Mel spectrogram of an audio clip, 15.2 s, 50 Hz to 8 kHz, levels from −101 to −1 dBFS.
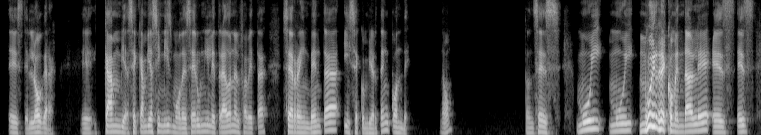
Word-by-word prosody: este 110 -4 -7
logra, 115 +1 -2 0.5
eh, 105 0 -10
cambia, 130 -4 0
se - - -1
cambia 130 +1 -2
a - - -4
sí 130 +3 -1
mismo 130 -5 -6
de 105 -1 -3
ser 125 +5 -2
un 135 +1 -6
iletrado 120 -1 -2
analfabeta, 120 -2 -7 0.3
se 130 -2 +1
reinventa 120 +9 -1
y 130 -4 -7
se - - -4
convierte 105 +3 -7
en 165 - -5
conde, 115 - -7 0.6
¿no? - - -10 1.5
Entonces 110 +1 -2 0.3
muy, 190 +7 +1
muy, 155 +4 -3
muy 245 - +9
recomendable 150 - +4
es 120 -1 -1
es, 130 +1 -2
125 Hz, 115 wpm, -23 LUFS, 110-140 Hz, 1.5 s, muy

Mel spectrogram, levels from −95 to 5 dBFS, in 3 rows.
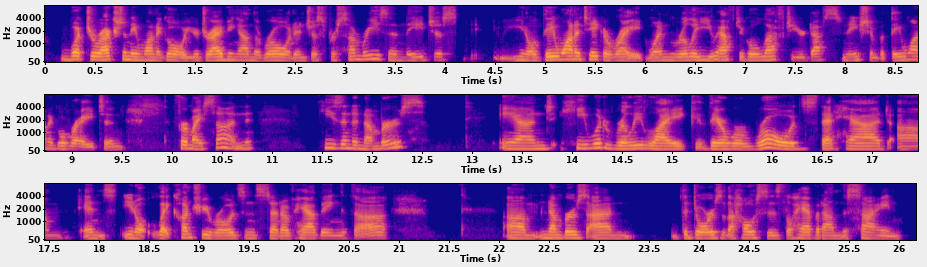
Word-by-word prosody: what 180 0 +4
direction 175 +1 +5
they 165 - +4
wanna 155 -2 0
go. 155 -1 +2
You're 150 +1 -4
driving 155 +1 +4
on 155 0 -1
the 145 - -4
road, 155 -1 +2
and 145 -1 -4
just 150 - -7
for 155 - -8
some 175 +3 -5
reason, 190 -7 -4
they 150 +1 -5
just, 160 0 -8
eh - - -26 0.2
you 225 -9 -7
know, 150 0 0
they 170 +1 +6
wanna 175 0 +7
take 180 +1 +1
a - - +3
right 150 +1 0
when 150 +2 -3
really 160 +1 +1
you 160 +1 -2
have 165 -1 +2
to 165 - -5
go 155 -1 +2
left 170 +2 -2
to - - -9
your 145 +1 -7
destination, 160 -1 -5
but - - -10
they 155 - -1
wanna 170 0 -1
go 155 -1 -1
right 140 -3 -1
and 140 - -7 0.5
for 180 - +4
my 160 -2 +3
son, 190 0 -3 0.7
he's 210 -2 -4
into 190 -3 0
numbers, 175 - -2 0.8
and 165 0 0
he 190 +5 -7
would 205 -2 0
really 165 +2 +2
like 155 -3 +2
there 155 0 +2
were 150 -1 0
roads 160 -2 +3
that - - +4
had 155 -2 0
um, 145 0 -6 0.2
ens 145 -3 -4
you 170 - -2
know, 150 - +3
like - - +3
country 175 -1 0
roads 145 0 -1
instead 150 0 -3
of 140 0 0
having 150 -2 0
the 150 0 0 1.2
um, 150 -1 0
numbers 160 0 +2
on 150 -1 0 0.4
the 165 - -3
doors 155 -1 +2
of - - -9
the 150 - +1
houses, 160 -3 -2
they'll 150 - -4
have 155 -1 0
it - - -4
on 140 -1 -3
the - - -7
sign, 140 -5 -4
155 Hz, 190 wpm, -25 LUFS, 150-170 Hz, 1.2 s, wanna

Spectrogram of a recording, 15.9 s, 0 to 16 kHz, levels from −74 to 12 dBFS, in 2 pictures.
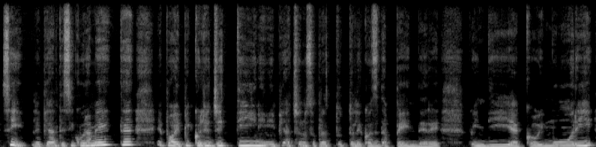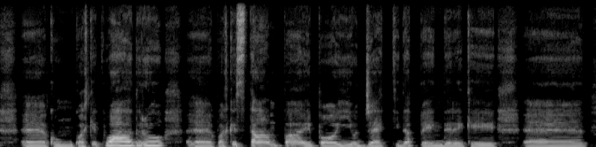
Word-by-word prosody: Sì, 280 -6 +4
le 175 0 -5
piante 190 +2 -1
sicuramente 280 +9 +5 0.3
e 280 - -6
poi 210 -4 +3
piccoli 210 0 +2
oggettini, 210 +1 +6
mi 185 -3 -4
piacciono 185 +1 -5
soprattutto 180 +1 -5
le 170 -1 -2
cose 160 -2 -3
da - - -6
appendere. 135 +1 -4 0.4
Quindi 160 -4 -2
ecco 145 0 -3
i 145 - 0
muri 200 +6 +1 0.3
ehm, 145 -1 -2
con 145 +1 -5
qualche 145 +8 -6
quadro, 210 +1 +4 0.3
ehm, 150 -7 -4
qualche 155 +5 -6
stampa 190 0 -1
e 175 -2 -3
poi 175 0 -2
oggetti 165 -1 -5
da 185 +5 -3
appendere 165 -3 -5
che 150 0 -5 0.3
ehm 160 0 -6
180 Hz, 125 wpm, -18 LUFS, 155-205 Hz, 0.4 s, oggettini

